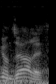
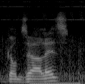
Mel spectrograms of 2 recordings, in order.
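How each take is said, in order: First: The final z sounds like a th. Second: The final z sounds like a z. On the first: The speaker calls it wrong. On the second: The speaker calls it right.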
